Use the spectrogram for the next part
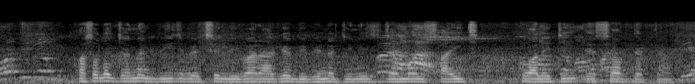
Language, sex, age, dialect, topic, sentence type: Bengali, male, 18-24, Western, agriculture, statement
